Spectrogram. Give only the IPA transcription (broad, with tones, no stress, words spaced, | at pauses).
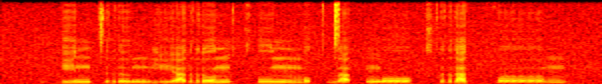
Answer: ʔi˦˥n trɯ˨˩ŋji˩˦a̯ro˥˩n kʰu˥˩nmo˦˥k̚ da˨˩t̚ŋoː˨˩ kʰra˦˥t̚fɤː˨˩m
